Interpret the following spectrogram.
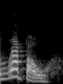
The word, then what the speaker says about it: rabot: In France, they call it a rabot. Spelled R-A-B-O-T, but you don't pronounce the T.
